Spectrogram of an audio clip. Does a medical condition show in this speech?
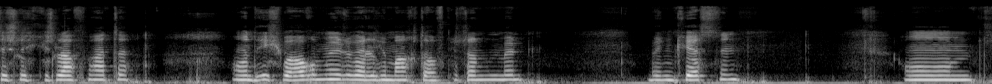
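Yes: spasticity from birth; multiple sclerosis.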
